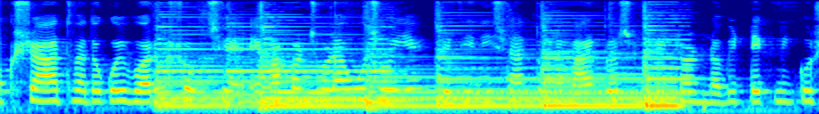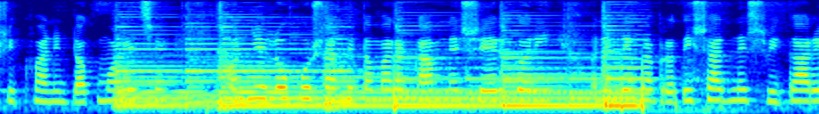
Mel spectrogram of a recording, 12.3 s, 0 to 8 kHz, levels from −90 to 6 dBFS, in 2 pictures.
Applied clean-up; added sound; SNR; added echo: none; Acoustic guitar / Strum; -1 dB; none.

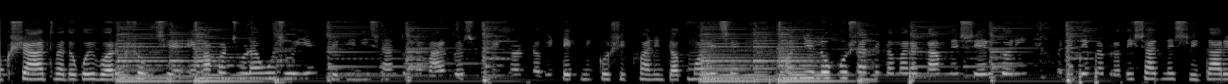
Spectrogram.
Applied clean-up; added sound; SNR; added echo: classical method spectral subtraction.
